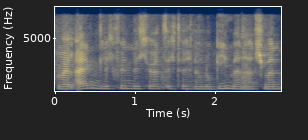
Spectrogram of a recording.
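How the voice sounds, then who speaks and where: Noticeable background noise is present while a woman is talking. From Franconia, between Nuremberg and Würzburg. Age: 20s. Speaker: podcast host, industrial engineer. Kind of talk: casual chat.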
